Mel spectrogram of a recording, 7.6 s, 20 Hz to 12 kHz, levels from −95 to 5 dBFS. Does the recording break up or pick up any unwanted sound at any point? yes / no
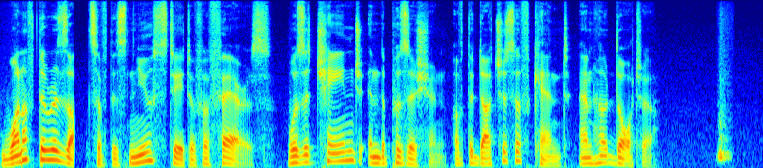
yes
